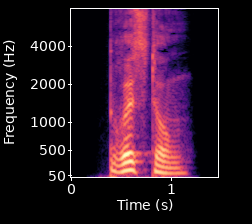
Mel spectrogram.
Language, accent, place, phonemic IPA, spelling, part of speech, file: German, Germany, Berlin, /ˈbʁʏstʊŋ/, Brüstung, noun, De-Brüstung.ogg
- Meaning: parapet; balustrade (kind of railing, usually of stone and often solid rather than in the form of a fence)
